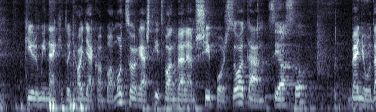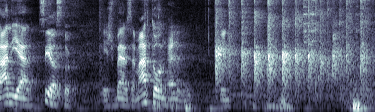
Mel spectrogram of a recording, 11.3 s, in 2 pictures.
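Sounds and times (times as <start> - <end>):
speech: 0.4 - 9.6
live audience applause: 8.9 - 11.2.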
